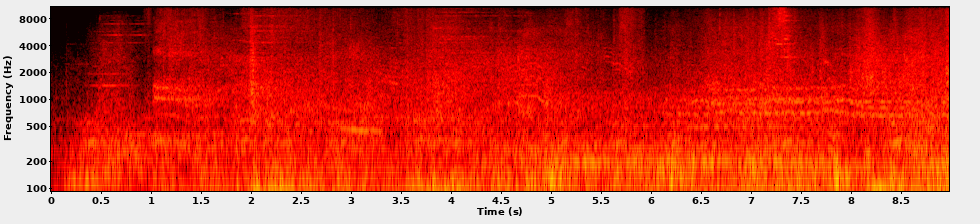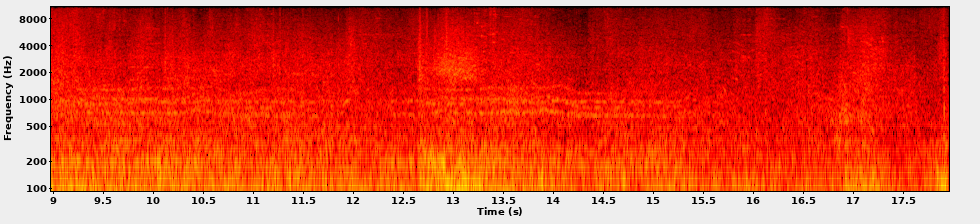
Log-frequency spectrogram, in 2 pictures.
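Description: Magic spells crackle and boom during a fight.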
